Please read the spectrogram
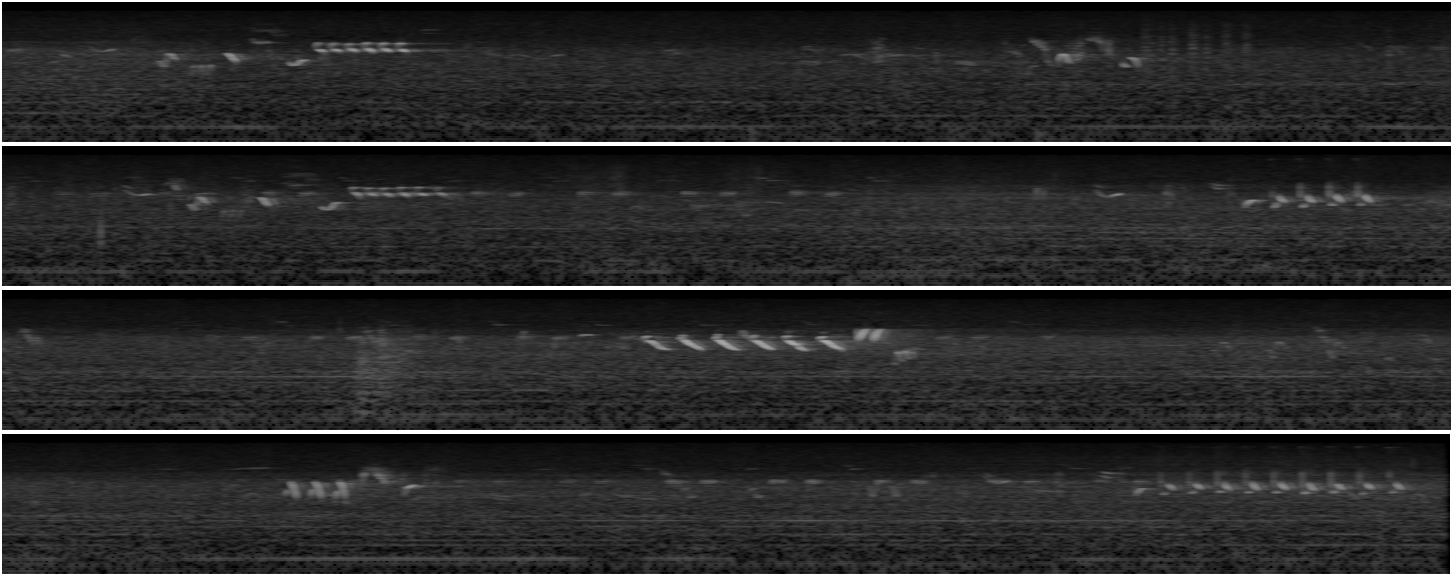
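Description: Songbirds singing in short bursts of quick, repeated high notes every few seconds, over a steady outdoor background hum.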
